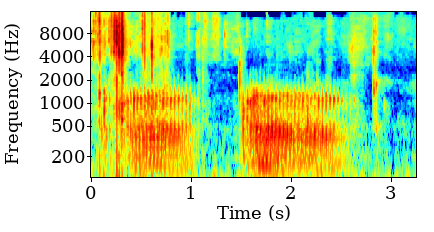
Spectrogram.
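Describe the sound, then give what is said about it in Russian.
The cat Tremota purrs, a low steady rumble in two long breaths with a short pause between them, fairly soft and with no talking over it. “Слышите? кот Тремота запел свою песенку.”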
